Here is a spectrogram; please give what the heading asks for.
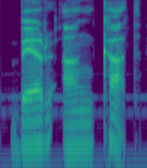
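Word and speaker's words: berangkat: The word that gets you a straight answer is bangat, pronounced beranc, meaning depart.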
